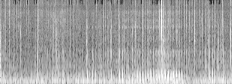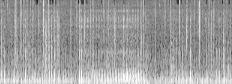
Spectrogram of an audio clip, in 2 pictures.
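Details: Drowsy cat purring next to a crackling fire, its soft low vibration swelling on each breath about every one and a half seconds, accompanied by frequent sharp crackles from the fireplace.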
